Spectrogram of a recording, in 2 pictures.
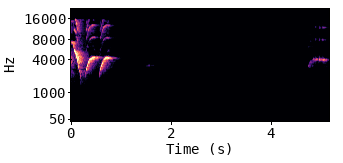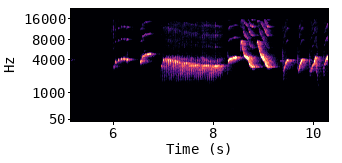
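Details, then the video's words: Canary lure song for juvenile learners: a brief burst of descending chirps, a long silence, then scattered notes, a sustained buzzy tone and quick downslurred chips. "Kenari gacor NGERIK Cuit Cuit Ngerol nembak - Pancingan kenari paud belajar bunyi"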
